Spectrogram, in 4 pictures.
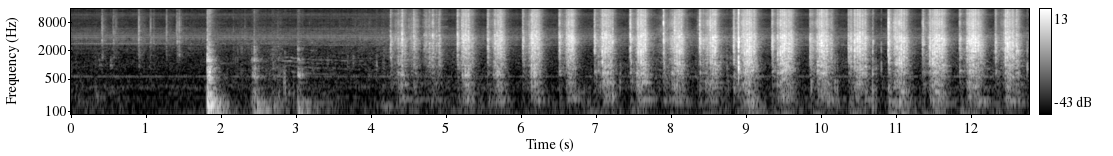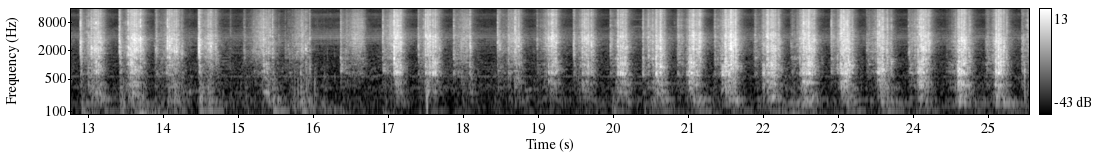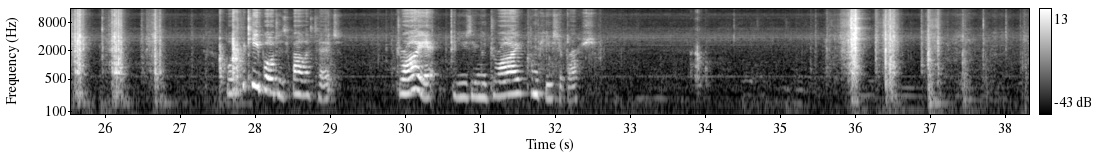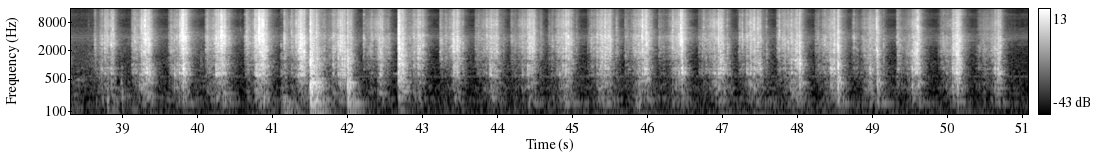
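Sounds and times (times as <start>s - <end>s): brush scrubbing keyboard keys: 4.3s - 26.8s, 38.6s - 50.8s.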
